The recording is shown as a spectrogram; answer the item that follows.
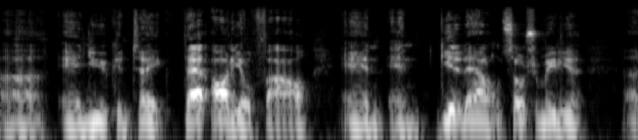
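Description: Low pitch from a man, slightly mellow in tone, on a very clean recording with a silent background

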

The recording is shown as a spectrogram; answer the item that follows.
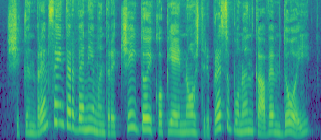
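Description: A woman's lively intonation against a quiet background. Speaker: show host. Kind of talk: talk show monologue telling a story.

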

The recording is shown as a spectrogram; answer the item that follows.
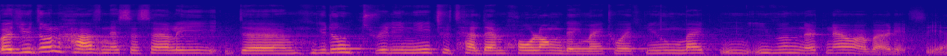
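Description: A woman speaks at a moderate pace with ordinary pitch variation and hardly any pauses. Her loudness swings widely. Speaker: conference speaker. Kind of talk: lecture. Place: hall.

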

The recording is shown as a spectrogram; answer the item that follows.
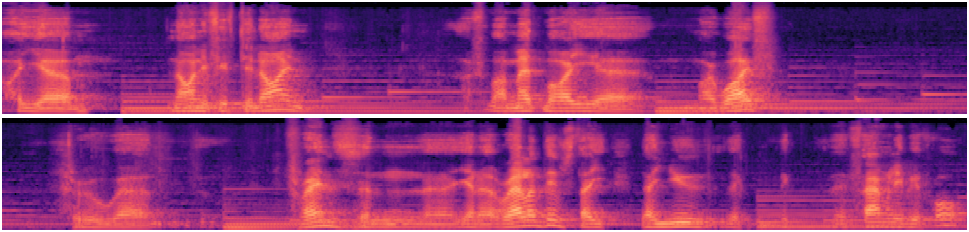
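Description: A man's voice over clear background music, very slow, with long and frequent pauses and ordinary pitch variation. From Greece (Rhodes), living in Australia. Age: 80s+. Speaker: retired carpenter and church volunteer. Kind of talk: oral history interview answer. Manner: slow, hesitant, with pauses. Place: home room. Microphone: lapel.

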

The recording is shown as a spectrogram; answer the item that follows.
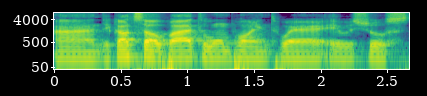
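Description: Monotone, flat intonation in a Dublin accent. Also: man. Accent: Dublin Irish. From Ireland, Dublin. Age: 20s. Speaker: podcast guest. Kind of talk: interview. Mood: reflective, personal storytelling. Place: home room. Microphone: studio mic.

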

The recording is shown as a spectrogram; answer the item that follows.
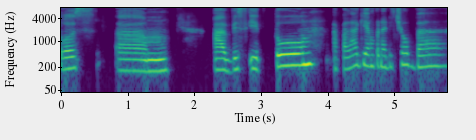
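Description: A woman speaks very slowly, with long, frequent pauses and ordinary pitch variation. The sound is dry with no echo, and the background is quiet. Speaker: member sharing product experience. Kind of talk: testimony. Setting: audio-only online call. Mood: enthusiastic, warm. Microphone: video call.

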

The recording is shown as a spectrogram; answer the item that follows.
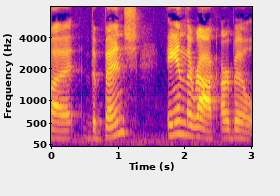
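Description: The woman's voice has a bright, sharp tone. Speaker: lifestyle vlogger. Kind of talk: casual vlog chat. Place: home room. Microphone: phone near.

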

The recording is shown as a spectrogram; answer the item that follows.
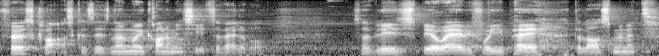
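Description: Noticeable background noise sits under this man's voice. He speaks at a fairly quick pace in a monotone, flat intonation. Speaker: travel vlogger. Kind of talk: casual vlog talk.

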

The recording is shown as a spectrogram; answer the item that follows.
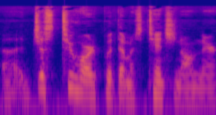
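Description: A man speaks at a very fast pace in a dry sound with no echo. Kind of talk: casual vlog chat. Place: open country. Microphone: phone near.

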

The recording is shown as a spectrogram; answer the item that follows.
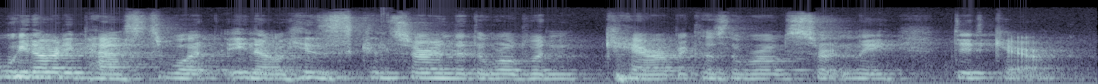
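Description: Audible room echo surrounds a woman speaking at a fairly quick pace. Her intonation is monotone and flat. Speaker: film director on panel. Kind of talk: Q&A answer. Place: stage.

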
